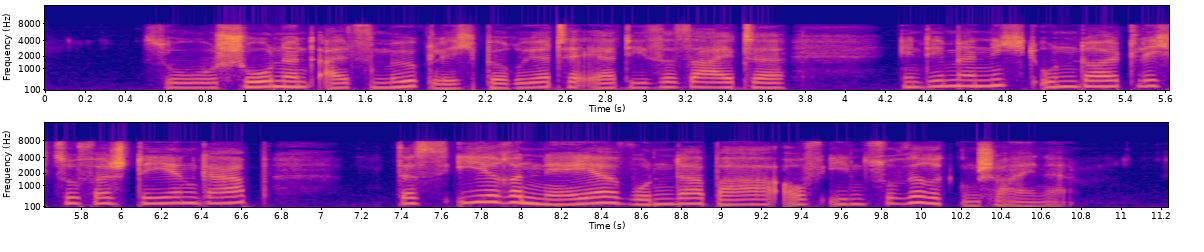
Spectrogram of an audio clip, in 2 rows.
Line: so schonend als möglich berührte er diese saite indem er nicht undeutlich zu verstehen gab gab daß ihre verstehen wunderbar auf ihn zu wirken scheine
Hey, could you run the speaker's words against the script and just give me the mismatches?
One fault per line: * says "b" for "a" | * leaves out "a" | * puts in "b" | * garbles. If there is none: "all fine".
* leaves out "gab"
* says "nähe" for "verstehen"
